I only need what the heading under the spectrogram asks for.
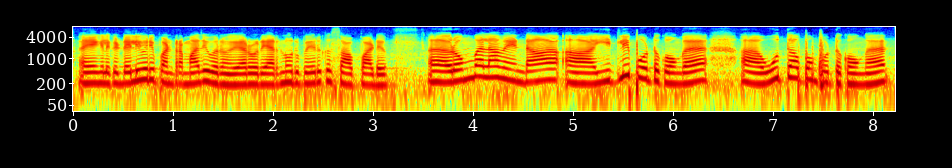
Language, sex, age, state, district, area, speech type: Tamil, female, 18-30, Tamil Nadu, Mayiladuthurai, urban, spontaneous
